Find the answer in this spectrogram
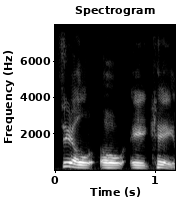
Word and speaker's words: Cloak: C-L-O-A-K, like cloak room, Cloak.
